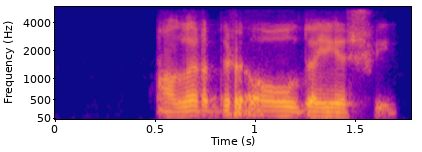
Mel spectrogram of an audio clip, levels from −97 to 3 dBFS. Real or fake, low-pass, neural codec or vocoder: fake; 5.4 kHz; codec, 24 kHz, 1.5 kbps, HILCodec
